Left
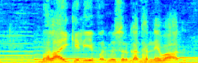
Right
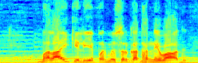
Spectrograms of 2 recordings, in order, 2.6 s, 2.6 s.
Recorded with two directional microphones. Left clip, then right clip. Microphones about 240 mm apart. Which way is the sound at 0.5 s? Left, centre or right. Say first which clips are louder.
Right 6 dB; centre.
